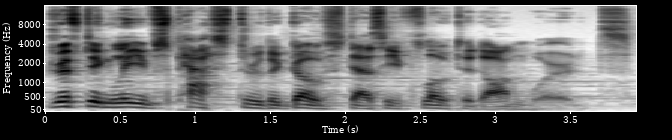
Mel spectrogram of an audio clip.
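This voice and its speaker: Male narrator, eerie fiction: measured, ominous, dramatic delivery with very animated intonation. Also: lowish voice, gravelly, soft background music. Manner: theatrical, deliberate, ominous. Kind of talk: scripted horror fiction narration.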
